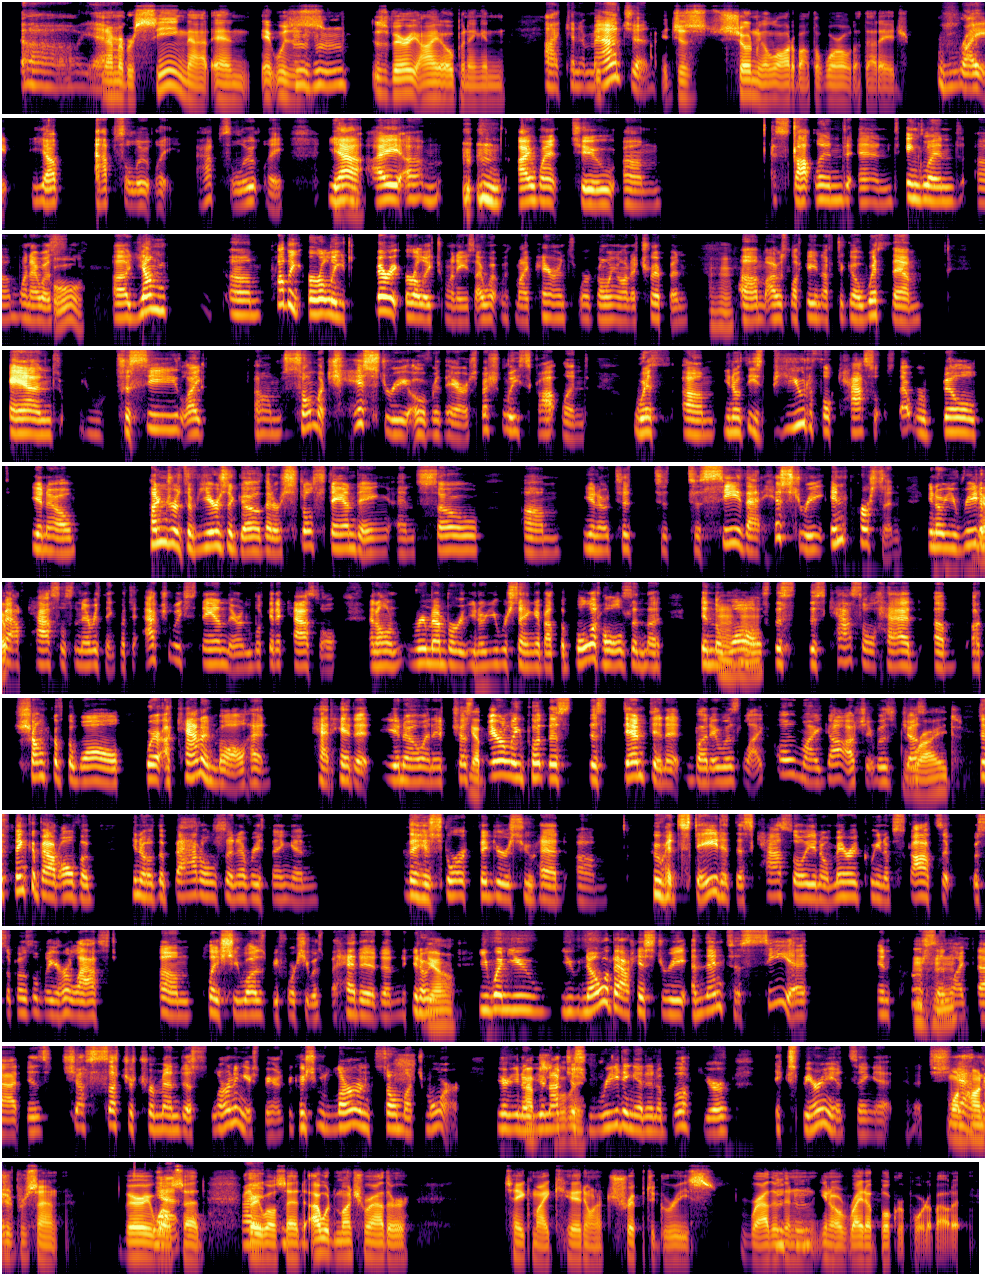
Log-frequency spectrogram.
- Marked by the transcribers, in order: throat clearing; other background noise; laughing while speaking: "you know"; sniff
- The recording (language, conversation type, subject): English, unstructured, What travel experience should everyone try?
- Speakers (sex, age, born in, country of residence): female, 60-64, United States, United States; male, 30-34, United States, United States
